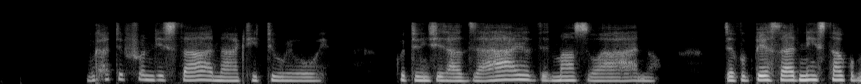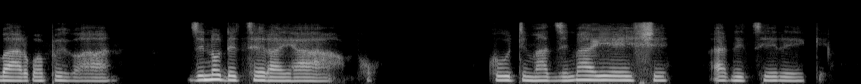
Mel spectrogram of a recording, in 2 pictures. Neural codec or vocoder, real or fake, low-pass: codec, 16 kHz in and 24 kHz out, 0.6 kbps, FocalCodec, streaming, 4096 codes; fake; 7.2 kHz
